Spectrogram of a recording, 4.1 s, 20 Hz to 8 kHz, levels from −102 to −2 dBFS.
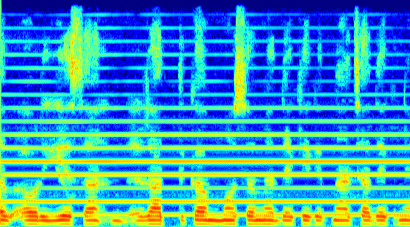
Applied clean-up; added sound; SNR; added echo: none; Bowed string instrument; 8 dB; none.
